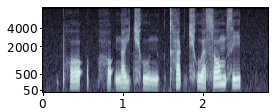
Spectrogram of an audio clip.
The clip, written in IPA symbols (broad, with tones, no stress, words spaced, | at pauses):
pʰɔ˦˥ʔ | hɔ˨˩ʔna˧jt͡ɕʰu˨˩n | kʰa˥˩k̚t͡ɕʰu˧a̯ sɔː˥˩msi˦˥t̚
